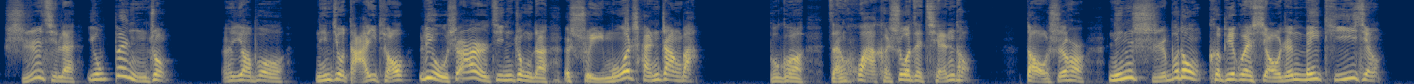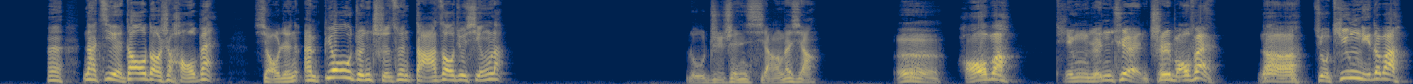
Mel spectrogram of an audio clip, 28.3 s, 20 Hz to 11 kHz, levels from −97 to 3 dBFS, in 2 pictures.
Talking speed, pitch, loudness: 190 characters per minute, 175 Hz, -20 LUFS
